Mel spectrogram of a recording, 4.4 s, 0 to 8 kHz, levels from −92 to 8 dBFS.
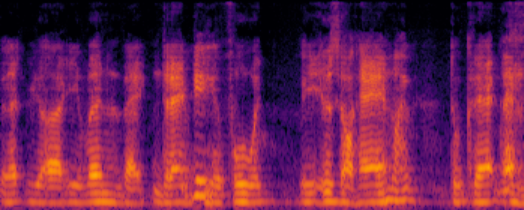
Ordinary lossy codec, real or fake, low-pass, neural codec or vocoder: none; fake; none; codec, 16 kHz, 2 kbps, FunCodec, trained on LibriTTS, 25 frames a second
